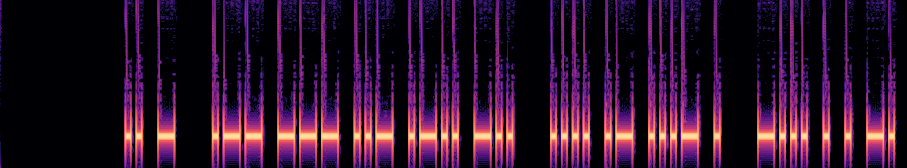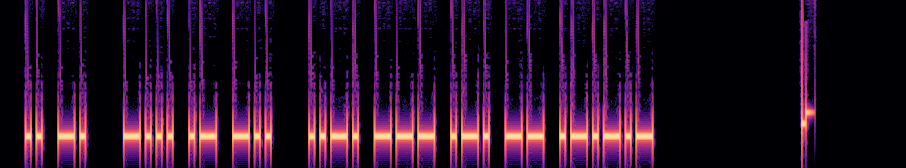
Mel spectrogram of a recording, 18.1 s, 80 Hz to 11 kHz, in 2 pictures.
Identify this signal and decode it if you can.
Morse code, heard as a keyed tone, about 22 wpm, 700 Hz. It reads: IT WOULD HAVE BEEN IN BAD FORM.
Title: Sentences from Top 1000 Words - Review Part 1 - 22wpm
